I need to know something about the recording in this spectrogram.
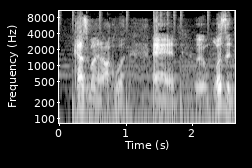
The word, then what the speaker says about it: Kazuma: Konosuba is freaking Kazuya and okay, I said Kazuya, that's not taken. Keep saying his name wrong. Kazuma and Aqua, and it wasn't them.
